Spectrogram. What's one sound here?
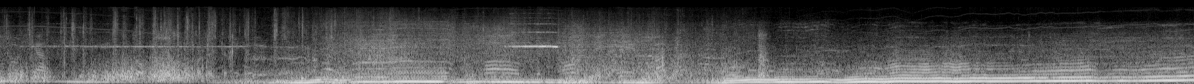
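A rally car engine roars and revs hard, rising and dropping with gear changes.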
